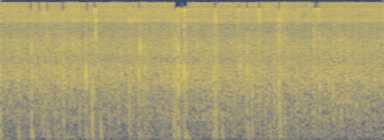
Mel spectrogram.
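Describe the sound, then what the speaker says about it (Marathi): Heavy monsoon rain pours down hard and close at a weekly market in Rajapur, a dense drumming roar on surfaces with quick splashing hits. "पाऊस पडायला लागला आहे मुसळधार पाऊस"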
